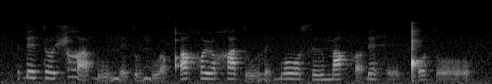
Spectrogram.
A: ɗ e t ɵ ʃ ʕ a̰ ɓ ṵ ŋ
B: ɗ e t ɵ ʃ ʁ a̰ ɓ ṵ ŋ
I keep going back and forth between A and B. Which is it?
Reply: B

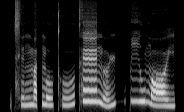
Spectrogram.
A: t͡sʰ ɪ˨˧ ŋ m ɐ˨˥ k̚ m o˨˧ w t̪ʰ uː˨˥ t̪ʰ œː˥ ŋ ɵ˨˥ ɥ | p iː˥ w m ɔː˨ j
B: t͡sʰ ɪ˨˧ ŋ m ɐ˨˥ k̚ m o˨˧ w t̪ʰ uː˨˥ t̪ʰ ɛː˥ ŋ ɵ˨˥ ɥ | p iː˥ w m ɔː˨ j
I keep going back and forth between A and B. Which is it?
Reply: B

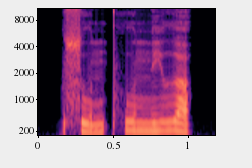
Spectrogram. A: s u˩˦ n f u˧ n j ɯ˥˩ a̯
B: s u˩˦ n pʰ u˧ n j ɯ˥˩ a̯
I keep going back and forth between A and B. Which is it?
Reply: B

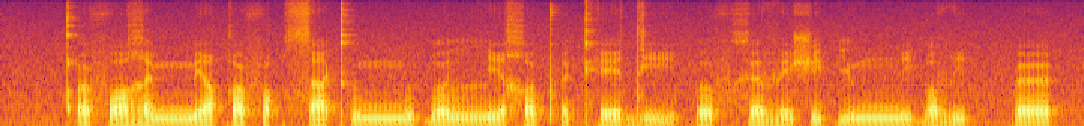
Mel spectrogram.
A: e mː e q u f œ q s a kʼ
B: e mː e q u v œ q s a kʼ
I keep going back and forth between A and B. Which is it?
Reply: A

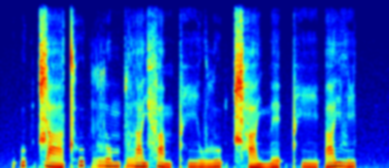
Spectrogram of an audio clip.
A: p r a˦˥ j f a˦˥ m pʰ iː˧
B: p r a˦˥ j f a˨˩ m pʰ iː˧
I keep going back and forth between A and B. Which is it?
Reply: B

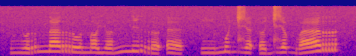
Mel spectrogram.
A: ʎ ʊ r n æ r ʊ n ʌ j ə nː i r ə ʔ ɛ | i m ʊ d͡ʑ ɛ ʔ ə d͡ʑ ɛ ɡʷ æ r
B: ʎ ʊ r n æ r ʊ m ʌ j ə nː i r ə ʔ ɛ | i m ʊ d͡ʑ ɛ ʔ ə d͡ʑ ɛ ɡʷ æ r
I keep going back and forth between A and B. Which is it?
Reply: A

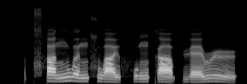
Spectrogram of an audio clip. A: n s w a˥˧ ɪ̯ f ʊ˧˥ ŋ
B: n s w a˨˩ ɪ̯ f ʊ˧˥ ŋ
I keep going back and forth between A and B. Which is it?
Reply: B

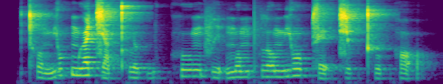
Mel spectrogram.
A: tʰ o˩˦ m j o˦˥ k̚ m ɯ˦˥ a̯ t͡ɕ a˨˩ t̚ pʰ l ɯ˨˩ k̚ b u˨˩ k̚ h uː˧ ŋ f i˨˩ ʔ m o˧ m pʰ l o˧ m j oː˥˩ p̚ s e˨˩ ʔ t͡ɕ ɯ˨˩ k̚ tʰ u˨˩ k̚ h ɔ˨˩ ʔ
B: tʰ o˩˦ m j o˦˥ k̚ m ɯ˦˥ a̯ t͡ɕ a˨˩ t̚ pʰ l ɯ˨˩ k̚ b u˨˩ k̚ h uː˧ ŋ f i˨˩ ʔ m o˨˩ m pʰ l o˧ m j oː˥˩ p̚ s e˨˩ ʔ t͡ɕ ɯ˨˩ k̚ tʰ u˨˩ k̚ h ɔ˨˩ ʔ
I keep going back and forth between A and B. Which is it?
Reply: A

